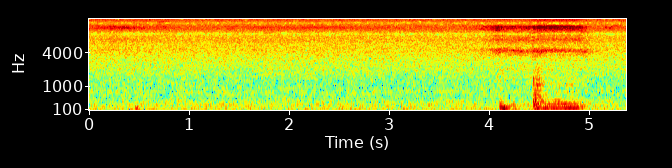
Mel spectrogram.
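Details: A sleeping pug gives one low, rasping snore with a short snort near the end, after several seconds of quiet breathing.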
